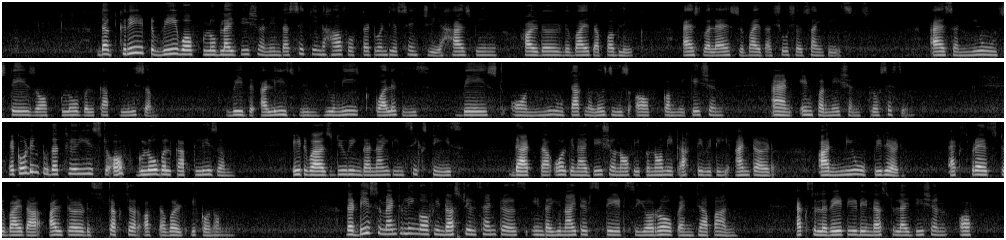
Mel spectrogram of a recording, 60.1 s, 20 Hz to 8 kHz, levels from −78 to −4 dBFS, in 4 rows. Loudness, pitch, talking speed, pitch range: -30 LUFS, 195 Hz, 95 wpm, 185-215 Hz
